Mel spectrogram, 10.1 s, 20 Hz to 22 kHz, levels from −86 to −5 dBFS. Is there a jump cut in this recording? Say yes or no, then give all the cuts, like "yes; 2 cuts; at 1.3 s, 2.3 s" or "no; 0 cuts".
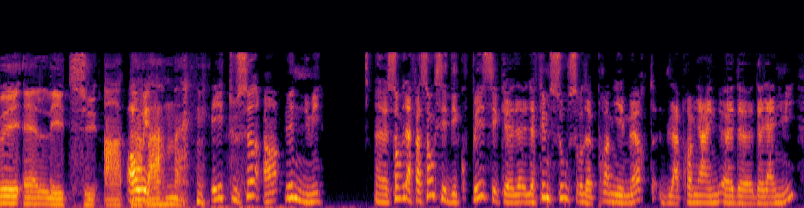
yes; 1 cut; at 2.6 s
